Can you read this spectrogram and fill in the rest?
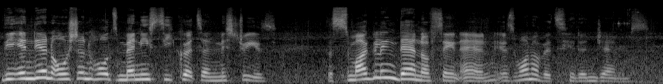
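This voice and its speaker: A woman's voice: medium pitch, animated, normal speed, lightly acted. An actress playing a sly, spirited pirate first mate in a video game, teasing and theatrical, with some noise behind her. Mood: sly, inviting. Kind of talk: video game dialogue acting.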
